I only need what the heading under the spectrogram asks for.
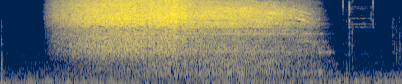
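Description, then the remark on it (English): A person makes a long, steady hissing "sss" imitating a snake's hiss to demonstrate the s sound, held for just over a second with an even, breathy sound, then stops. It is fairly loud, with no talking. “Can you imagine the sound that a snake makes when it hisses?”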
